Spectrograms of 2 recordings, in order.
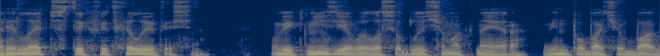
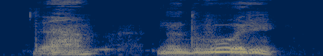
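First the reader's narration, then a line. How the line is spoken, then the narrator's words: Hoarse rasp. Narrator (Ukrainian): прохрипів Гегрід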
